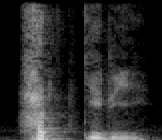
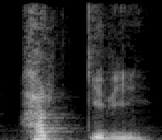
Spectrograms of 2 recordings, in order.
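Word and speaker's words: はっきり: 거기에 동화되어서 이때에 초음이 같이 크로 발음이 되는 경우입니다. 핫끼리. 핫끼리 K가 두 개 나란이 있죠.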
